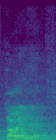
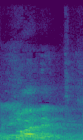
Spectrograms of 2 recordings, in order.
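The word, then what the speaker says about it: toilette: Se escribe como en inglés toilet, pero no es toilet, es toilet. Es muy bonito entonces. Es muy bonito, tienes que aprender la pronunciación, es cultural, francés.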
